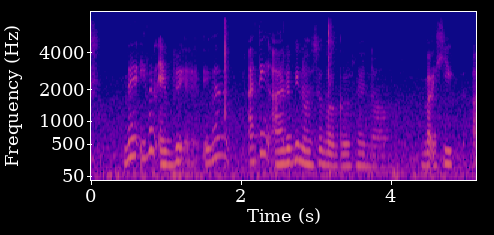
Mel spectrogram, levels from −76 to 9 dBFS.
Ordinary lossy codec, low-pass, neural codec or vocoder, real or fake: MP3, 64 kbps; 7.2 kHz; none; real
